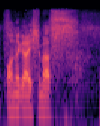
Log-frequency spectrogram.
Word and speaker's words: Onegaishimasu: Onegaishimasu.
